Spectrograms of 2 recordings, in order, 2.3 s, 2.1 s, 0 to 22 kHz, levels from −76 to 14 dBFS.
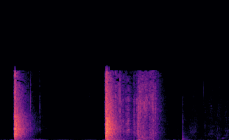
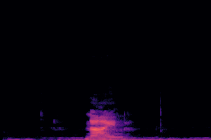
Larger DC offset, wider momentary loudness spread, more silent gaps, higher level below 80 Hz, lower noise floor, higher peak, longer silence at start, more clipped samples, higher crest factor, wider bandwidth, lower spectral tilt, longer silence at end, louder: neither; second, 18 LU vs 25 LU; neither; first, -38 dBFS vs -64 dBFS; first, -67 dBFS vs -49 dBFS; first, 0 dBFS vs -4 dBFS; about the same, 0.15 s vs 0.1 s; first, 0.1% vs under 0.1%; about the same, 22 dB vs 24 dB; first, 12 kHz vs 7.8 kHz; second, 0 dB/octave vs -5 dB/octave; first, 0.75 s vs 0 s; first, -16 LUFS vs -21 LUFS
